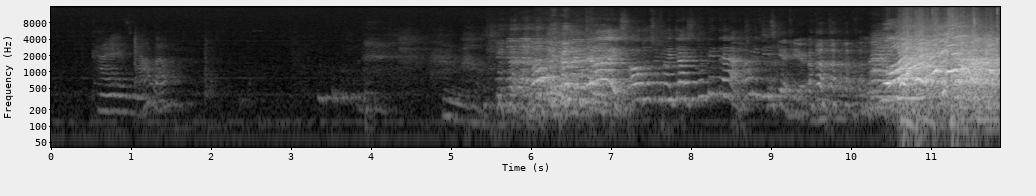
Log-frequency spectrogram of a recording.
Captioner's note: laughs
